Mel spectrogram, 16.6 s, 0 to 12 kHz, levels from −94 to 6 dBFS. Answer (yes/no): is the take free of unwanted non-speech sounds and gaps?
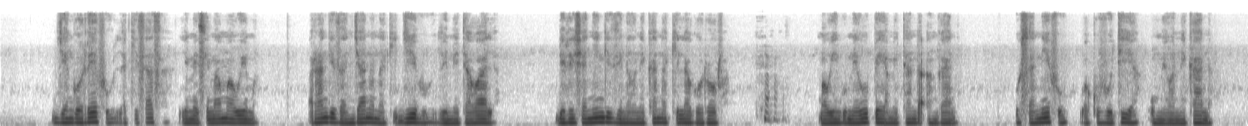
no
